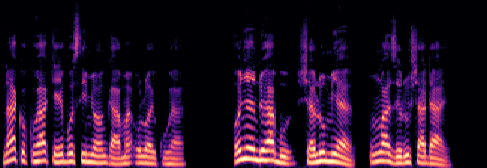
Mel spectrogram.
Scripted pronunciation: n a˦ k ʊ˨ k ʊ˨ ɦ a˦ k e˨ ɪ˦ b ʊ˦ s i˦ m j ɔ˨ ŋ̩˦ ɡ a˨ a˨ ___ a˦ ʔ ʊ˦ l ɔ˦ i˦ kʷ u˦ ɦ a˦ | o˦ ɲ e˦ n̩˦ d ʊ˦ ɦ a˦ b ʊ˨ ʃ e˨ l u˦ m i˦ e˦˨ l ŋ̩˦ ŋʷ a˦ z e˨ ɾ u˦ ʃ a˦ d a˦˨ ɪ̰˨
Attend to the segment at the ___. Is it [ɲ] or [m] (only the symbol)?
m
